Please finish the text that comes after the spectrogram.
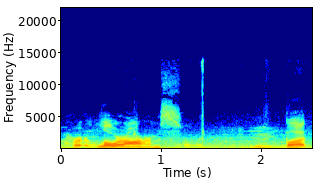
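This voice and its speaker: A man's voice: mid-range voice, takes it slowly, lo-fi sound. A man in his late twenties hosting a podcast, rambling casually and profanely through stories and notes. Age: late 20s. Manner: rambling, profane, animated storyteller. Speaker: podcast host. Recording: loud street traffic noise.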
